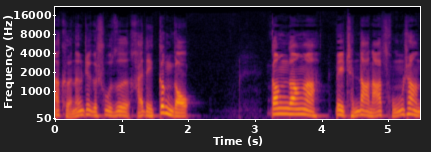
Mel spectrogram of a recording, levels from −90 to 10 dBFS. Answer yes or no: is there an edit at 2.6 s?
no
